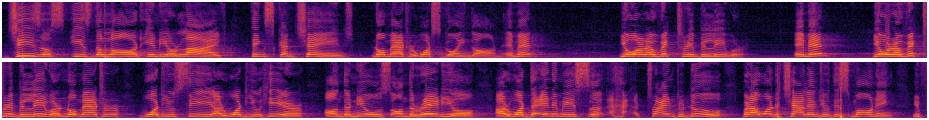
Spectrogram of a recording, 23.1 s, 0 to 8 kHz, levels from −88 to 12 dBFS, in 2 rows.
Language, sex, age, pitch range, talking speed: English, male, 30-49, 235-290 Hz, 155 wpm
